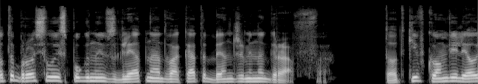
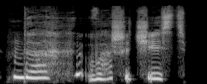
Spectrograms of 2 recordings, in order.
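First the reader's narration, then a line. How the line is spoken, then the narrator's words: Choked with sobs. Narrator (Russian): ответила она сдавленным от рыданий голосом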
